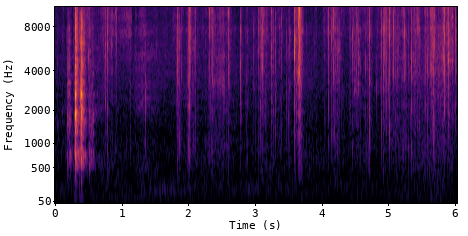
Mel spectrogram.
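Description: A sharp knock just after the start, then scattered plastic crinkling and light clicks as a new speed cube and its clear plastic packaging are handled.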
